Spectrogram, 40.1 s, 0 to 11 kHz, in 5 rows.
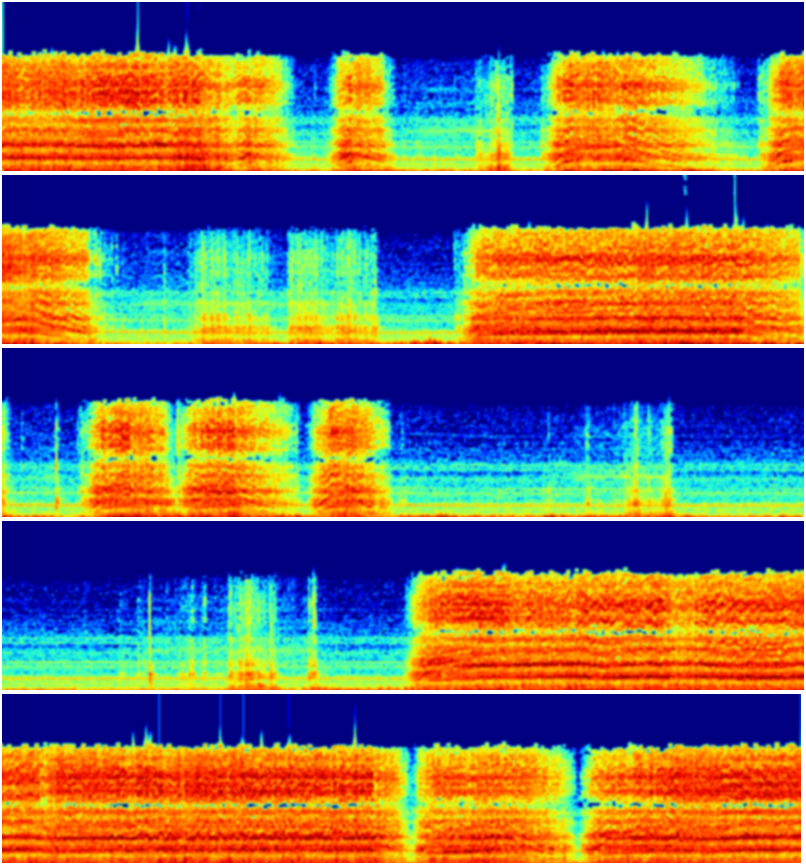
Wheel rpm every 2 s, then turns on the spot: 220, 50, 50, 60, 60, 10, 100, 170, 40, 60, 0, 0, 0, 10, 150, 220, 210, 180, 80, 170.
8-12 26-28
